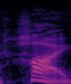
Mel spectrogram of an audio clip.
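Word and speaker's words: חי: the movie wears a hi on his necklace. Hi is a Hebrew word meaning with a symbol that means life, and it's pronounced as if you were saying hi.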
